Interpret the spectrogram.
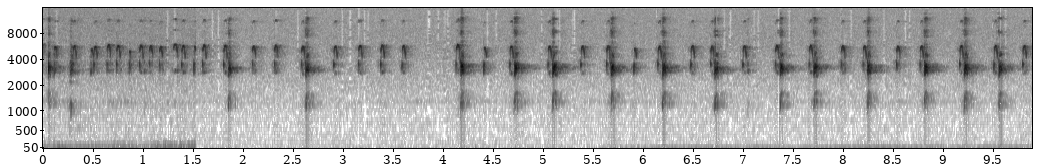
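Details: A Western Meadowlark, returning to a boreal feeder site in Ontario, gives sharp, dry churt notes: a quick chattering burst, then single churts repeated about twice a second. A faint low rumble is heard at the start.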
